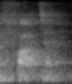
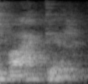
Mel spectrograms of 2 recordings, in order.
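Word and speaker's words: Vater: eu até tentei conferir eu não sei se vai atener alemão ou austríaco então a pronúncia seria fato Tá mas ampola de water como nós brasileiros falamos Ela está na segunda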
